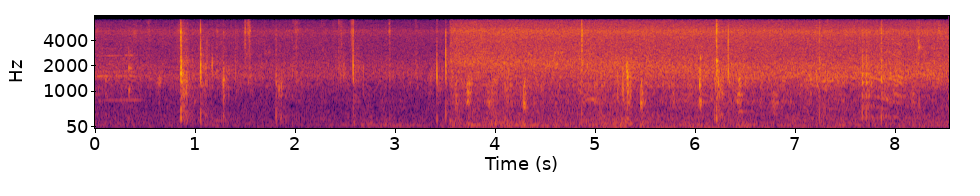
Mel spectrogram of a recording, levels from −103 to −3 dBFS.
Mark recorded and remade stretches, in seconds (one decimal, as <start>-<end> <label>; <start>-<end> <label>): 0.0-8.5 recorded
